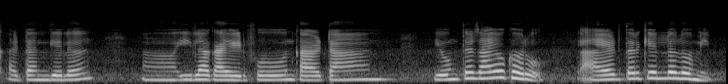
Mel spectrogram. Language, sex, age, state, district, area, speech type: Goan Konkani, female, 18-30, Goa, Pernem, rural, spontaneous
